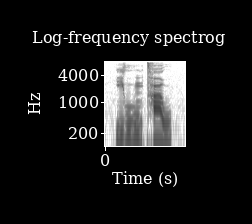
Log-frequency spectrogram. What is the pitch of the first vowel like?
low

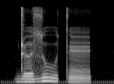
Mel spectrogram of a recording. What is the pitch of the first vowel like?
low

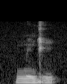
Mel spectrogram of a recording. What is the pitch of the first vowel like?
low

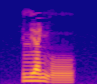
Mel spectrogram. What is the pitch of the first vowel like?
high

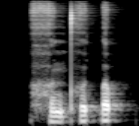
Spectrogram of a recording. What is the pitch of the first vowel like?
low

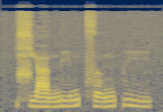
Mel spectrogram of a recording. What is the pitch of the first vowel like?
low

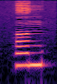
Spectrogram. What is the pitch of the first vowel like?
high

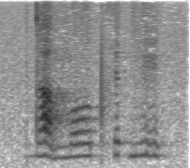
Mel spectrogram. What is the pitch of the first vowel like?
falling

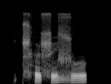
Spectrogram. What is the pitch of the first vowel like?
low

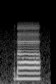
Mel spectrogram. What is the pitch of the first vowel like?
high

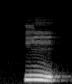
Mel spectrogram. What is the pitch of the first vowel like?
low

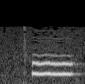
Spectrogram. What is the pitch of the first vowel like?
high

